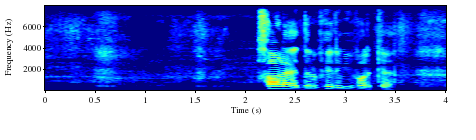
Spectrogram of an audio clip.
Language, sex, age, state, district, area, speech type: Dogri, male, 30-45, Jammu and Kashmir, Kathua, rural, spontaneous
